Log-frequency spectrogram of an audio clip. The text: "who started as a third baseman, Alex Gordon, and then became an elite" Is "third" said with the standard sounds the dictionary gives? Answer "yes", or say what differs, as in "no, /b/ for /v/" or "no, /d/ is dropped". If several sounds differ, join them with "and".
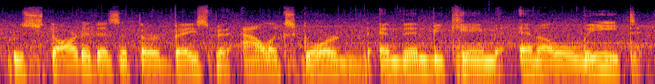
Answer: yes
